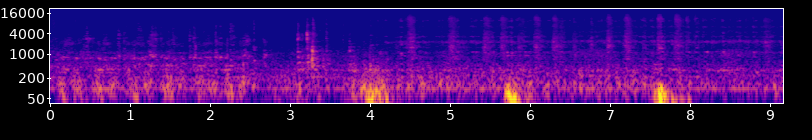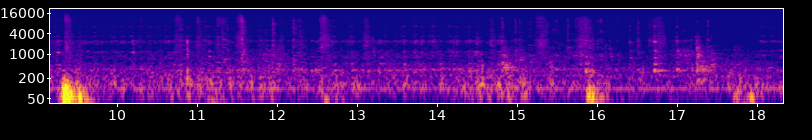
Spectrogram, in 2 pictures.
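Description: A wire whisk scraping and stirring against the bottom of metal pans as cornmeal is whisked into boiling water for polenta, with a few dull thumps, the loudest about halfway through.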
